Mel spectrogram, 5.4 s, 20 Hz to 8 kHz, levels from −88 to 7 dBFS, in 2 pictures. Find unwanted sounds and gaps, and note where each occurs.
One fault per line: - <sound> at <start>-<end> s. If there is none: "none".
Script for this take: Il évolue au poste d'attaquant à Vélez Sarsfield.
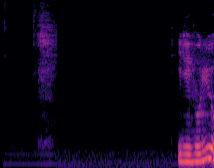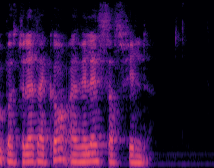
none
